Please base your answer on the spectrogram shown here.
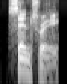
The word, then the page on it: sentry: British English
